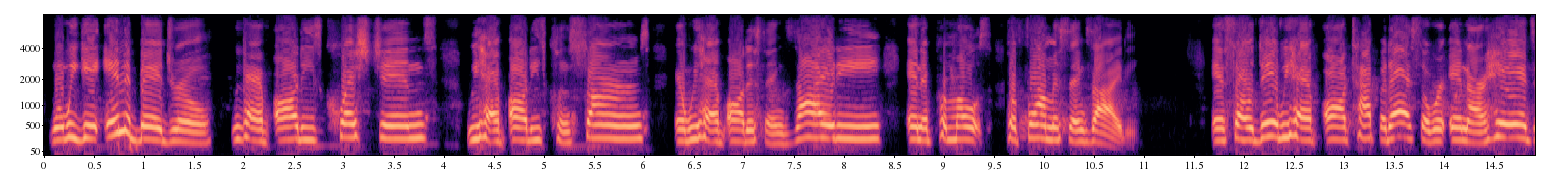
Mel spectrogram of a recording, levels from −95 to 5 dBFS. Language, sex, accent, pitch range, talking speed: English, female, American, 215-270 Hz, 165 wpm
